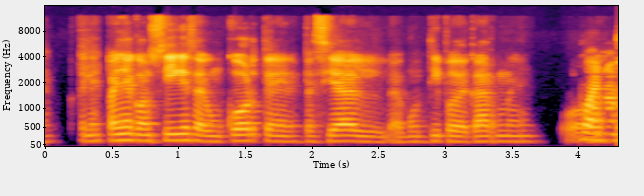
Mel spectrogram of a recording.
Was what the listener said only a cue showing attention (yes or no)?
no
